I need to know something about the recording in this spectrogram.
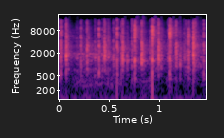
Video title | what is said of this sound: Making a shaker card | you can hear the little ball in there to help it shake up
